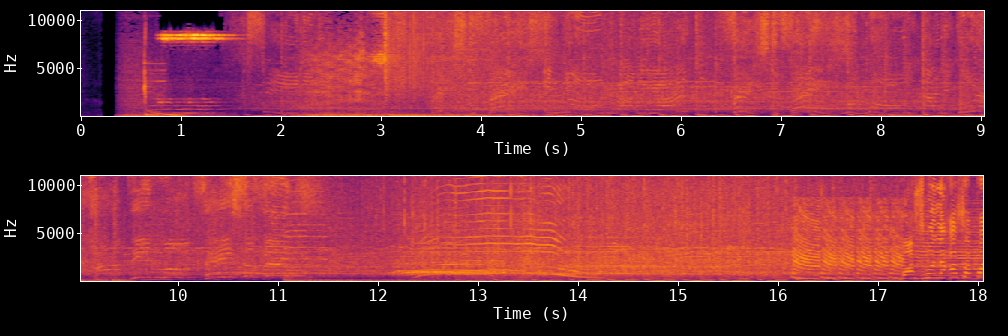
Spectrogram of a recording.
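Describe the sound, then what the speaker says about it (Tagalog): A studio audience at a Filipino television talk show claps and cheers loudly and continuously, a dense roar of applause with whoops and a brief horn-like blare near the start, holding steady for most of the clip. "Mas malakas sa palakpakan at sigawan!"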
